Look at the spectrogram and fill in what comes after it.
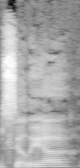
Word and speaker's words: Cilia: So short for my name, Celia, it's spelled C-I-L-I-A. So I would just go by L-I-A, Leah, because it feels like I'm stepping into a new embodiment of womaning, if that makes sense.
